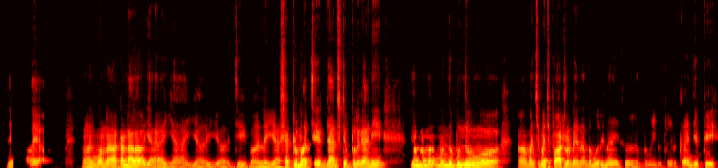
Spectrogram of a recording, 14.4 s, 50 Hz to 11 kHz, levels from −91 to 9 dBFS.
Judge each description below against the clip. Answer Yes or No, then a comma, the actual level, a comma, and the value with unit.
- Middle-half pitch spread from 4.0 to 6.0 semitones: No, average, 2.9 semitones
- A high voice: No, low, 135 Hz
